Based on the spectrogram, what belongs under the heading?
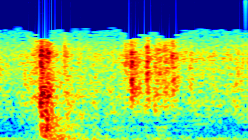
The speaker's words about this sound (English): Open the door.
